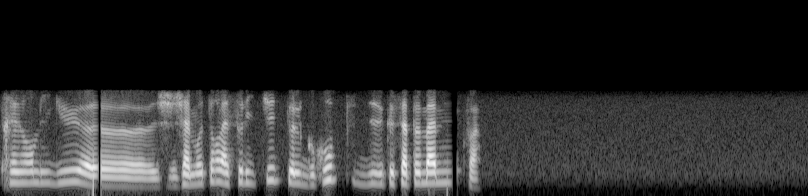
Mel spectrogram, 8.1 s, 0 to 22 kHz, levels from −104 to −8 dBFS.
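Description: At 0.94 s and again at 4.48 s the audio shows packet loss with pitch repetition. Roughly 80 ms and then 100 ms of the stream never arrived, and the receiver filled each gap by looping the last pitch period while fading it down. Both sound like a brief held, buzzy tone, the second slightly longer and decaying further, before the speech resumes through a short cross-fade over the band-limited telephone-coded line.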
